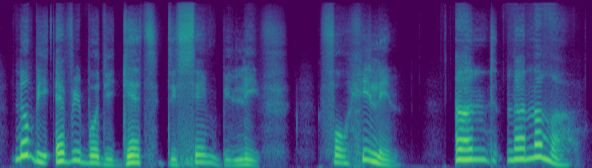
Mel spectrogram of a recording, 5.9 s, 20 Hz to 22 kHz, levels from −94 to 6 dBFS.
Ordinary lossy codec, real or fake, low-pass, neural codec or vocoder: none; fake; none; autoencoder, 48 kHz, 32 numbers a frame, DAC-VAE, trained on Japanese speech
